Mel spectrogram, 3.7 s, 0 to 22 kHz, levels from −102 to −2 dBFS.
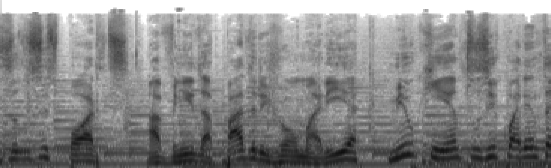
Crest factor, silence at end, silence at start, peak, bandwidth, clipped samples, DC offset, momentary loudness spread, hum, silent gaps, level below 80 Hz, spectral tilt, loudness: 12 dB; 0 s; 0 s; -4 dBFS; 17.5 kHz; under 0.1%; under 0.1%; 3 LU; none; none; -28 dBFS; -5 dB/octave; -17 LUFS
